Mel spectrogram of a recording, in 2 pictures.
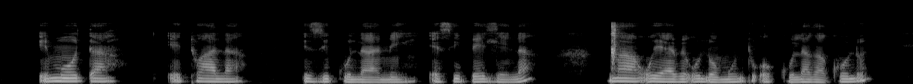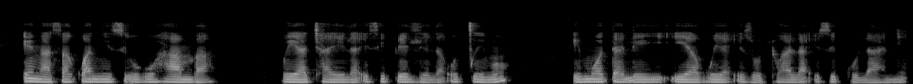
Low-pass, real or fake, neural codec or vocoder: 7.2 kHz; real; none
